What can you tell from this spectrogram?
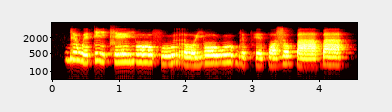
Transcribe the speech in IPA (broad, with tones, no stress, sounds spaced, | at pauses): ɡ ɪ˦ w ɪ˨ t i˦˨ t͡s eː˦ j oː˦ f uː˨˦ r oː˨ j oː˦ w uː˦ b ɪ˨ pʰ ɪ˨ p ɔ˨ z o˦ k͡p aː˨ ɓ a˦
